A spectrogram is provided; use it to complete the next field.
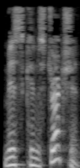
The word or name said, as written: misconstruction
